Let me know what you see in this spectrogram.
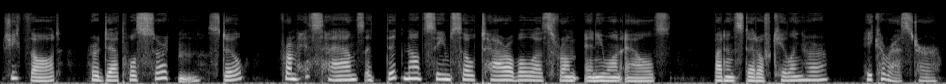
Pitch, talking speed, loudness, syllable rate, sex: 200 Hz, 175 wpm, -17 LUFS, 5.0 syllables/s, female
